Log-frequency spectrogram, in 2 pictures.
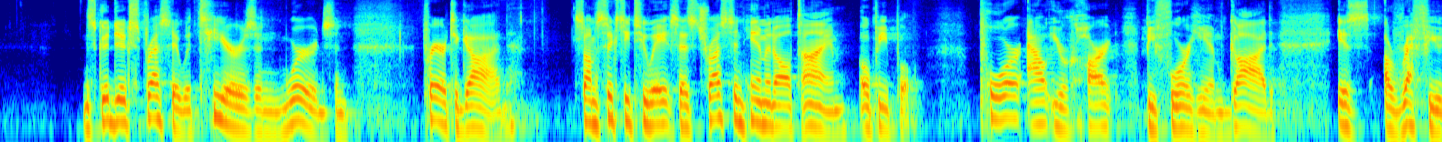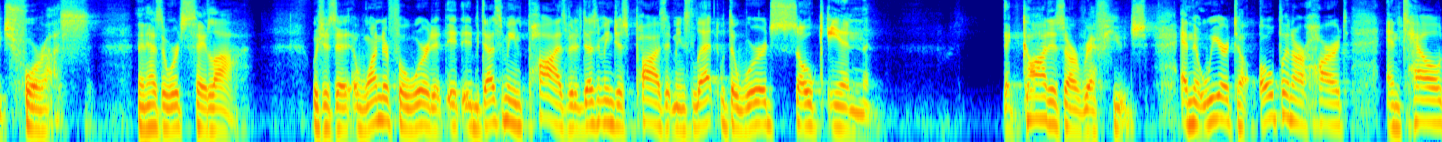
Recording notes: at Neighborhoodchurch of Cypress on 08/20/2023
